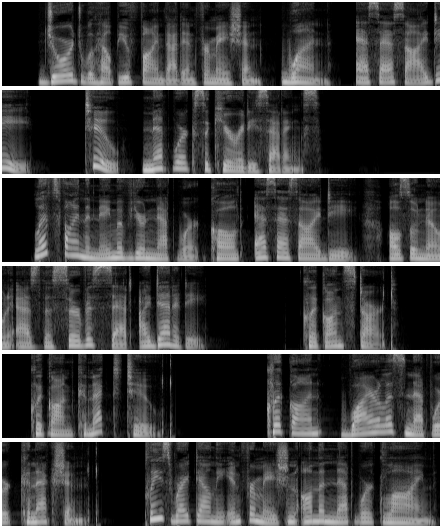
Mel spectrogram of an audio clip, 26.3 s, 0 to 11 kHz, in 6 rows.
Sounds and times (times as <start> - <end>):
Speech: 0.4 - 7.6, 9.1 - 15.2, 16.2 - 17.1, 17.8 - 19.2, 20.2 - 26.2.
